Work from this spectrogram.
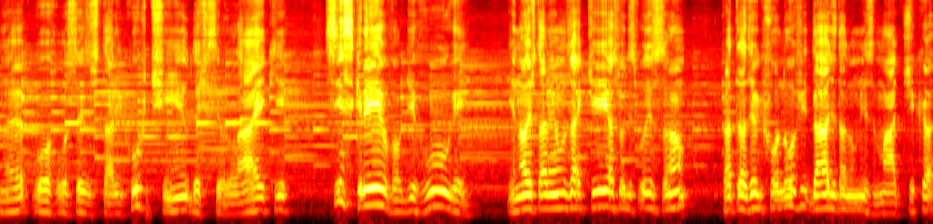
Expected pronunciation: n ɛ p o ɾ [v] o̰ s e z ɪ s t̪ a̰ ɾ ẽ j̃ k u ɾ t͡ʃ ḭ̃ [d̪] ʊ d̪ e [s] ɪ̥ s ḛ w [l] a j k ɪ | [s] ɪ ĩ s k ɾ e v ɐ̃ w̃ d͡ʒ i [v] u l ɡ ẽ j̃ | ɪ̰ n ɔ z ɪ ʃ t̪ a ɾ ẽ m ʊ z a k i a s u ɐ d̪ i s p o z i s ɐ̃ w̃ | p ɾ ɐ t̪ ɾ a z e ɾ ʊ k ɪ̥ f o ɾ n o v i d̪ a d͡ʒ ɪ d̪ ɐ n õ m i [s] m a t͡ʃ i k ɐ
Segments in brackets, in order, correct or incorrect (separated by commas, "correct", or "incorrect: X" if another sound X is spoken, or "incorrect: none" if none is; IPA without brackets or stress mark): correct, correct, incorrect: ʃ, correct, correct, correct, incorrect: z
